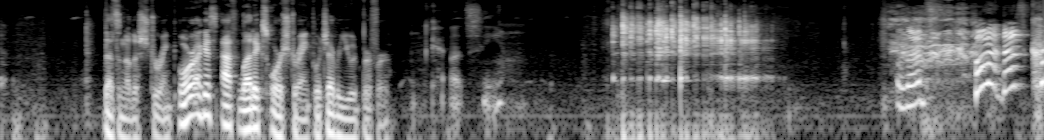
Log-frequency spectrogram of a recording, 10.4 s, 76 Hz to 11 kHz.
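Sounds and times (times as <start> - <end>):
speech: 1.0 - 5.2, 9.0 - 9.8
small hard dice clattering and rattling together: 6.0 - 7.8
laughter: 8.8 - 10.4.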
